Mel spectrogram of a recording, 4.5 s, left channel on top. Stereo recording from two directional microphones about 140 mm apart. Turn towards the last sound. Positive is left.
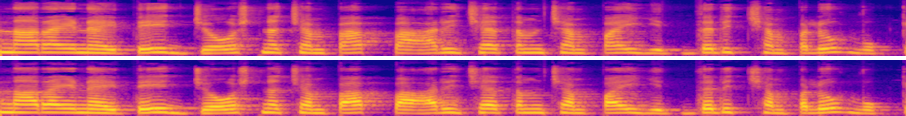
turn(degrees=20)  # may be behind; listen again after turning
